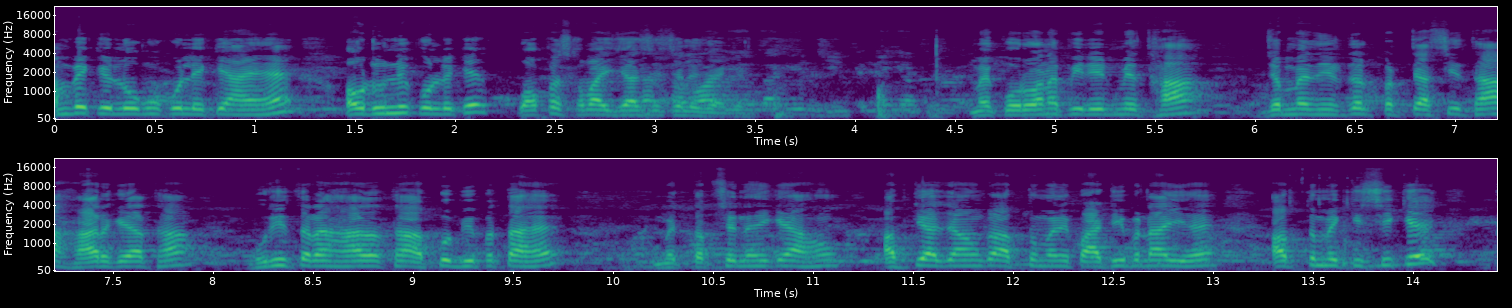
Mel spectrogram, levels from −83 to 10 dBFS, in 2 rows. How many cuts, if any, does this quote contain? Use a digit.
1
